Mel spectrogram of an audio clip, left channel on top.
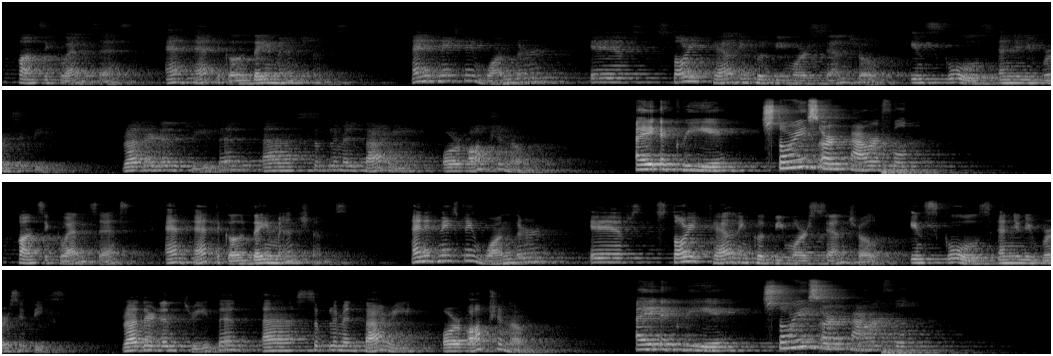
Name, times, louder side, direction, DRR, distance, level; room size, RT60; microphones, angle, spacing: voice 1, 0.2-1.2 1.6-3.3 4.1-5.4 5.9-8.8 9.1-11.0 11.7-14.6 14.9-15.9, right 4 dB, 75° right, 8 dB, 0.5 m, -31 dB
voice 2, 16.8-17.8 18.1-19.5, left 5 dB, 80° left, 6 dB, 0.6 m, -25 dB
12.5 x 5.0 x 2.3 m, 1.5 s
head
